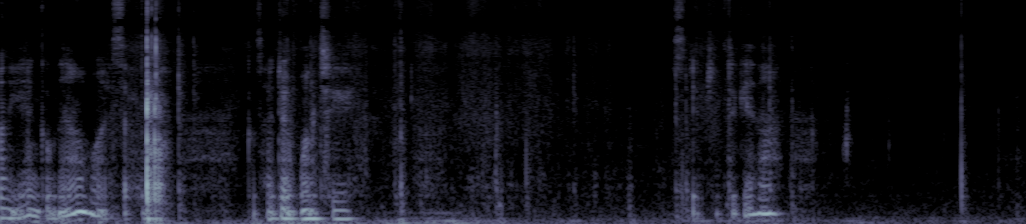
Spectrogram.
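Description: Cloth rustles softly as hands fold and smooth it.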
